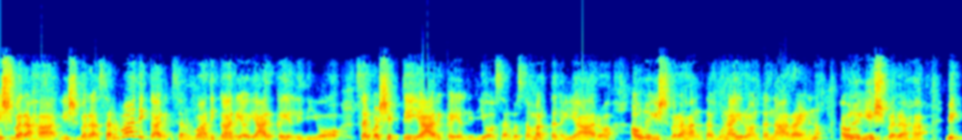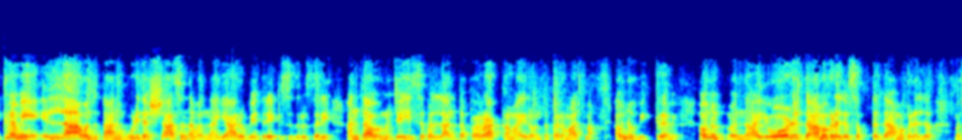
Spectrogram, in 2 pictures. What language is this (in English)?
Kannada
